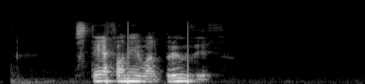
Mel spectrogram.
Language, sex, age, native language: Icelandic, male, 30-39, Icelandic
